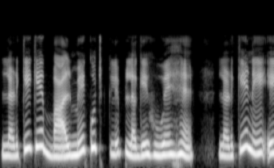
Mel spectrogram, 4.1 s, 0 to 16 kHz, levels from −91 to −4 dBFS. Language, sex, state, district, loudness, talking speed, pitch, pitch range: Hindi, female, Uttar Pradesh, Budaun, -13 LUFS, 190 wpm, 215 Hz, 190-255 Hz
